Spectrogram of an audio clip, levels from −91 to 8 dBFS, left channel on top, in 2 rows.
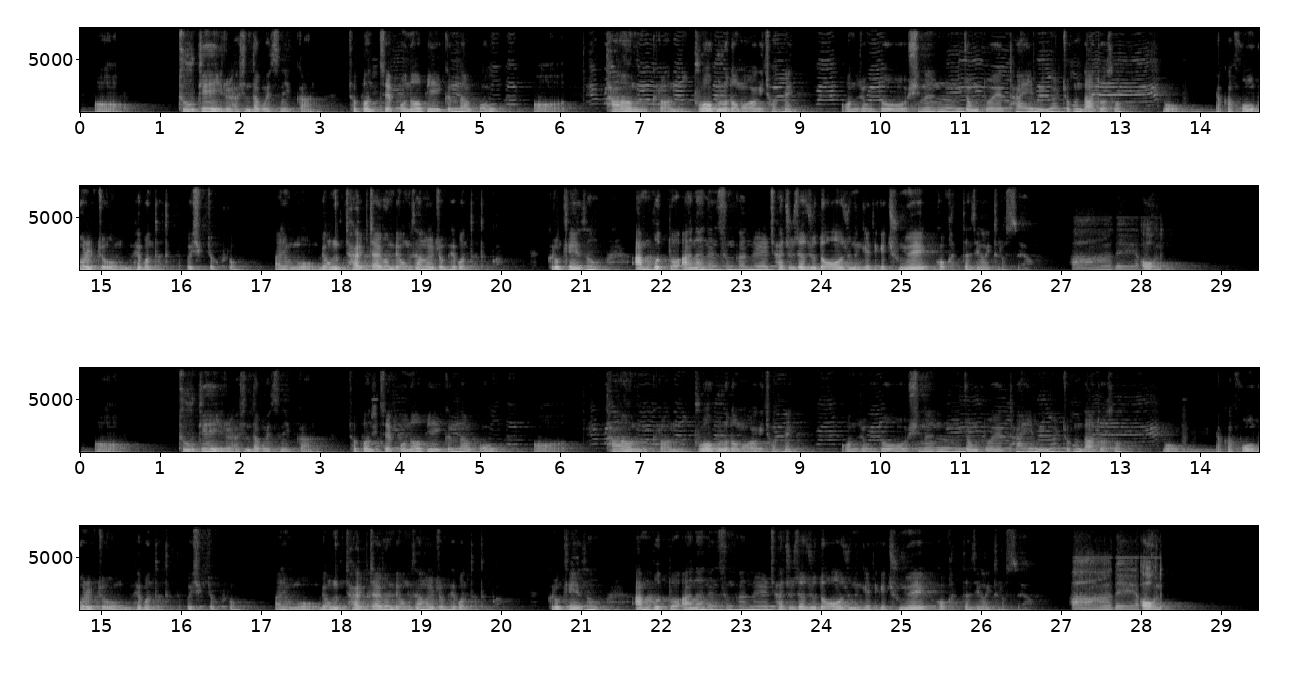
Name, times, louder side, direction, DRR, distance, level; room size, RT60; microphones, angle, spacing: voice 1, 0.2-0.6 1.2-3.0 3.4-5.2 5.7-6.1 6.6-9.0 9.5-13.0 13.5-13.8 14.2-15.8 16.1-16.7 17.2-19.7 20.6-26.6, left 2 dB, 35° left, 7 dB, 0.8 m, -29 dB
Speech, 3.8-4.8 5.1-5.5 6.3-7.6 7.9-8.9 9.2-9.5 9.8-10.4 10.8-13.5, left 7 dB, 50° left, 1.9 m, -53 dB
voice 2, 13.8-14.2 27.1-28.3, right 5 dB, 80° right, 15 dB, 0.5 m, -34 dB
25.5 x 18.5 x 2.5 m, 1.1 s
head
